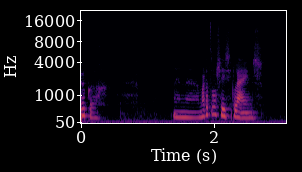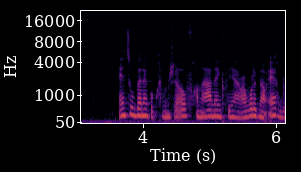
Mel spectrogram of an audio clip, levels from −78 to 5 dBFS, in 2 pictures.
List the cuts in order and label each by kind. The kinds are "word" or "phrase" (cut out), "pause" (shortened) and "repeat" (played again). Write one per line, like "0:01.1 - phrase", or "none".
0:02.2 - word
0:04.3 - word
